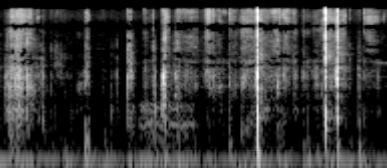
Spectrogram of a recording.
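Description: A small, thin, solid purple glitter foam star ornament is scratched and rubbed with nails and fingertips. Quiet, dry, crackly scratching and rustling is broken by a few sharp, bright clicks late in the clip. A faint low hum runs underneath throughout.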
